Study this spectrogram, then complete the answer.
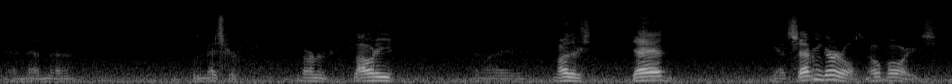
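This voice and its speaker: A man with an American accent, very slow delivery, fairly high pitch, vocal fry, long and frequent pauses, big swings in loudness, and audible room echo. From US Midwest, western Ohio. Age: 70s. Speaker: retired businessman. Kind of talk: oral history interview. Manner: halting, many fillers.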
